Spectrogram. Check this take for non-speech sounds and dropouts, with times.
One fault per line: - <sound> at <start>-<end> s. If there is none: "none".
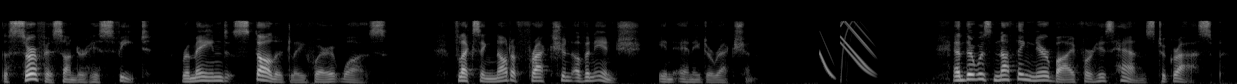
- chirp at 8.2-8.8 s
